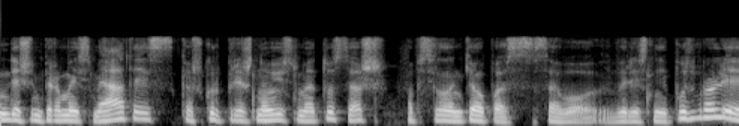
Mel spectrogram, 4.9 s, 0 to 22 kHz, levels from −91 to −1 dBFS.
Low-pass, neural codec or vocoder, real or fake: 7.2 kHz; none; real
